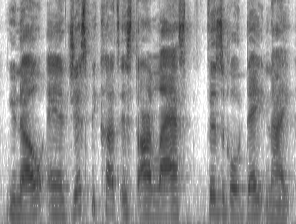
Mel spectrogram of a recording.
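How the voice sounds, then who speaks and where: A young woman with a raspy, hoarse voice, chatting casually to her viewers about relationships. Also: lowish voice, fairly even intonation, measured pace. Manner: chatty, confiding, addresses viewers as girls. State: hoarse from talking all day. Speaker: relationship advice vlogger. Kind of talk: casual advice talk to camera.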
